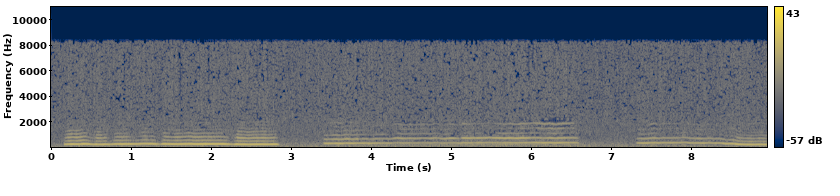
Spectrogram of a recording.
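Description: Three long, drawn-out cat meows, loud, each held for a couple of seconds with a slight downward slide, separated by brief pauses, with no talking.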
